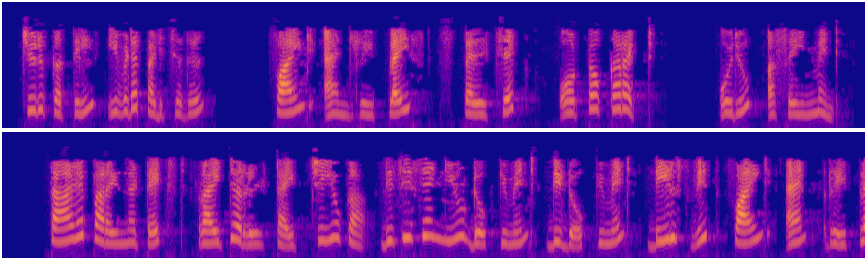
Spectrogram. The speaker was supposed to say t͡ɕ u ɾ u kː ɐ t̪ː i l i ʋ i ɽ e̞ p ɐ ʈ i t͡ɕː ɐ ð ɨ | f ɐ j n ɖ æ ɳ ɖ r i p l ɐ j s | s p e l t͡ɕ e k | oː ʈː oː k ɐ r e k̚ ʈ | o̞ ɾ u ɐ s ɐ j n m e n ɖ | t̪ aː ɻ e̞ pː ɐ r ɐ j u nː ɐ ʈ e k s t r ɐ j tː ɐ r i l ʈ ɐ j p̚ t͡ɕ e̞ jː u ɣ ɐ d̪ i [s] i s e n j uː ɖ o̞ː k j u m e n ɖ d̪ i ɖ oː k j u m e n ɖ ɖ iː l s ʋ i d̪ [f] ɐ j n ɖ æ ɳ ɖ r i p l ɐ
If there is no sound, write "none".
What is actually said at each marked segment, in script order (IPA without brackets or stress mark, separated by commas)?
s, f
